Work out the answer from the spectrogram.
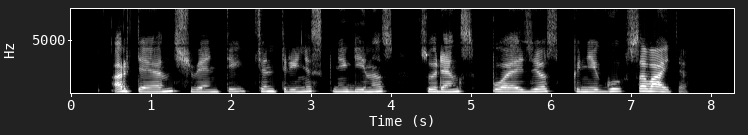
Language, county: Lithuanian, Utena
